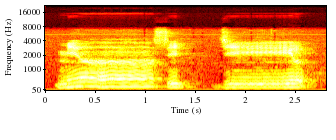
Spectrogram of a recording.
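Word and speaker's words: مِنْ سِجِّيل: Jadi ada dengung sedikit dan bunyinya samar-samar. Min sijjjil.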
